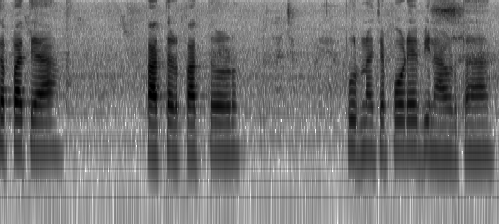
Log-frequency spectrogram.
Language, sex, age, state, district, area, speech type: Marathi, other, 30-45, Maharashtra, Washim, rural, spontaneous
